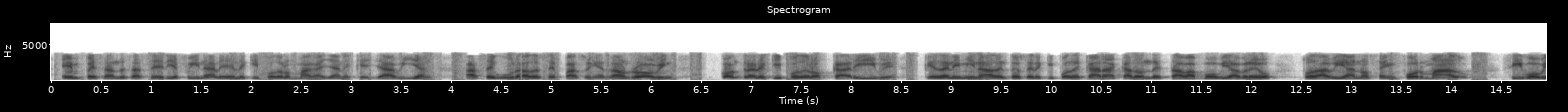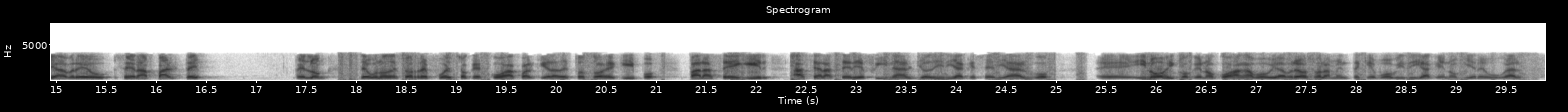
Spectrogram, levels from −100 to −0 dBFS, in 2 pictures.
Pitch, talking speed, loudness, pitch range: 145 Hz, 175 wpm, -23 LUFS, 135-155 Hz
